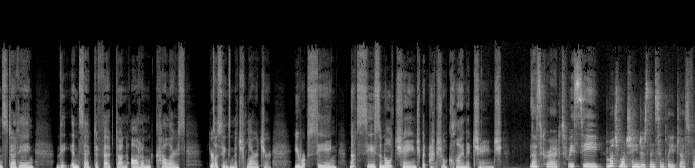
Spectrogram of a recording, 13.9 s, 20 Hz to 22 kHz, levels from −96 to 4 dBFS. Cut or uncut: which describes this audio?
cut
